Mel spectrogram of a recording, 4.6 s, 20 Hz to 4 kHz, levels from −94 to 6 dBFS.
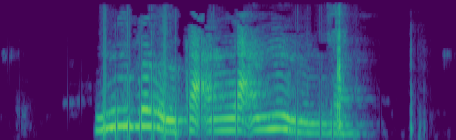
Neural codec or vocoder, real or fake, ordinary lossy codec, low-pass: none; real; MP3, 16 kbps; 3.6 kHz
